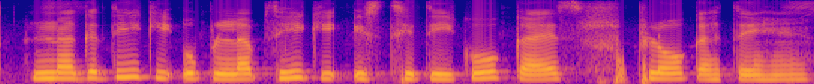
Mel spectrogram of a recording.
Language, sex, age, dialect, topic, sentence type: Hindi, female, 25-30, Hindustani Malvi Khadi Boli, banking, statement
